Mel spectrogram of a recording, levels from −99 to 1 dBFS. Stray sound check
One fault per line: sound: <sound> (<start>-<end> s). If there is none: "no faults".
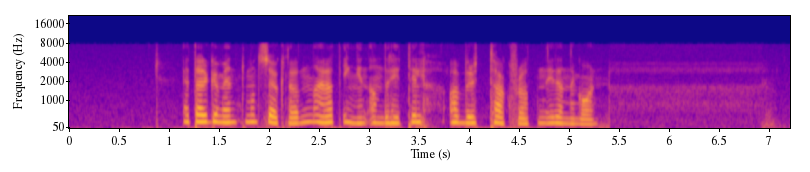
no faults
